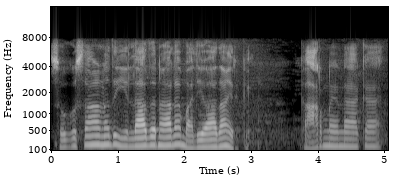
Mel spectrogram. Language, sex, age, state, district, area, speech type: Tamil, male, 45-60, Tamil Nadu, Krishnagiri, rural, spontaneous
